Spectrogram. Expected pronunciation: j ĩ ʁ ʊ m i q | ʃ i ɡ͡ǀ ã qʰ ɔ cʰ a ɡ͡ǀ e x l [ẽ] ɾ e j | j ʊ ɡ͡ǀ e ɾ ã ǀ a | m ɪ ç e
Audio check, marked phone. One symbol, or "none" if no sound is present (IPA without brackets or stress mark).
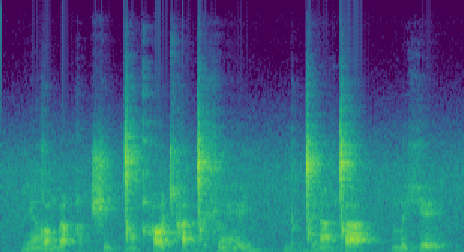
ẽ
